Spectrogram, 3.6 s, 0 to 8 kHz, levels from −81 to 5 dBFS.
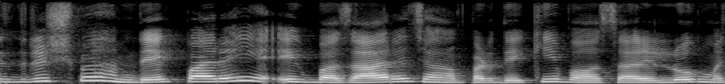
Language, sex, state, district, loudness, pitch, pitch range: Hindi, female, Uttar Pradesh, Jyotiba Phule Nagar, -15 LUFS, 225 Hz, 200-265 Hz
